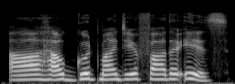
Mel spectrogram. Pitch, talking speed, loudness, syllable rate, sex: 225 Hz, 180 wpm, -16 LUFS, 3.7 syllables/s, female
